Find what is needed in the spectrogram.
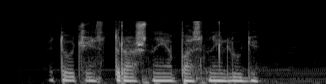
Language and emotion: Russian, neutral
